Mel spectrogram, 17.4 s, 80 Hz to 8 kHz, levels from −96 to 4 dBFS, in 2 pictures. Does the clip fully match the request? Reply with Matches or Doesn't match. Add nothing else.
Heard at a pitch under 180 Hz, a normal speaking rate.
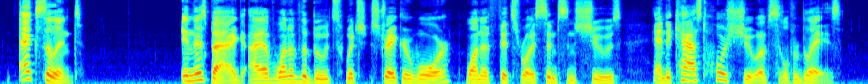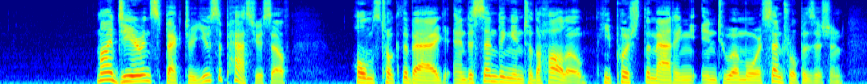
Matches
